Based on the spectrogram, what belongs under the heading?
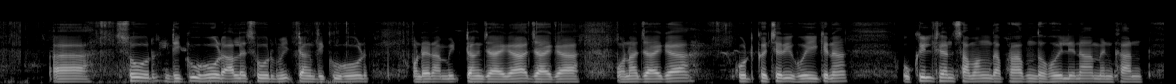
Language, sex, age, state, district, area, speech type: Santali, male, 30-45, West Bengal, Jhargram, rural, spontaneous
